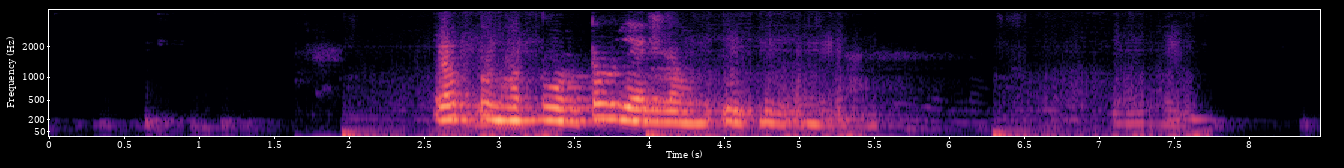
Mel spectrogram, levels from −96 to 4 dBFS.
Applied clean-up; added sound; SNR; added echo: neural separator model SepFormer DNS4.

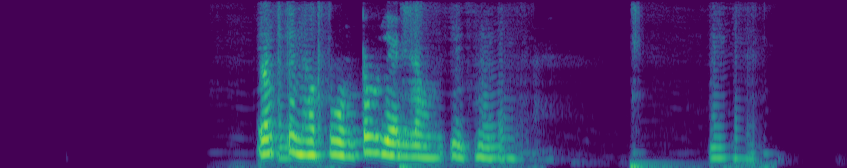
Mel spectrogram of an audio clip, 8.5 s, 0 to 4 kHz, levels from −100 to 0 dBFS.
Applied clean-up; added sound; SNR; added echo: neural mask model DeepFilterNet 3.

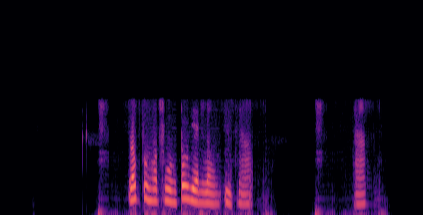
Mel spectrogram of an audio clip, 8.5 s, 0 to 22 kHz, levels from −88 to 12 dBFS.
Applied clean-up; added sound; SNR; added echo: neural separator model SepFormer WHAMR!.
